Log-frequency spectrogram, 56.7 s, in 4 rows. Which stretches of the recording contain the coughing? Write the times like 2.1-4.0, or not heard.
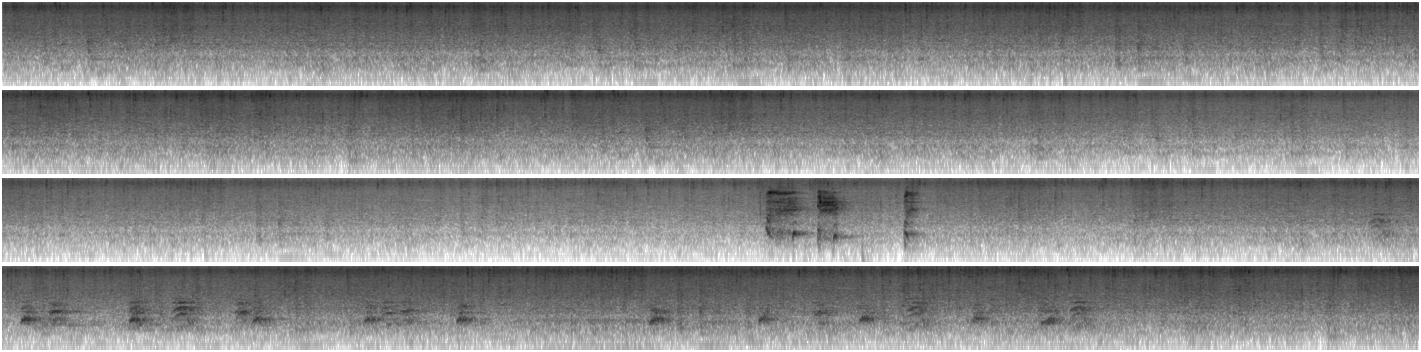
35.9-37.5.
